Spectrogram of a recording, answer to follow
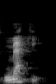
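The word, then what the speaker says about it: Méqui: first came to Brazil McDonald's here is mechy with a Q and it's something that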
